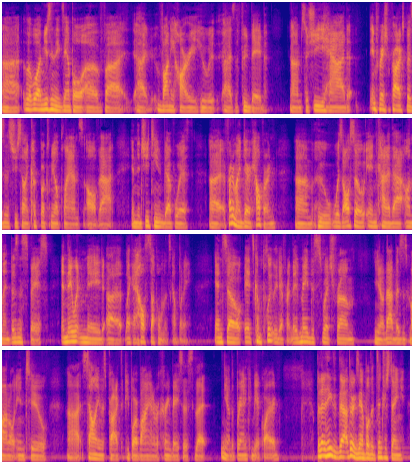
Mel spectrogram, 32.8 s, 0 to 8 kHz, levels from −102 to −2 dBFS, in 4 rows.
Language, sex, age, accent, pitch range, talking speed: English, male, 20-39, American, 95-130 Hz, 205 wpm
